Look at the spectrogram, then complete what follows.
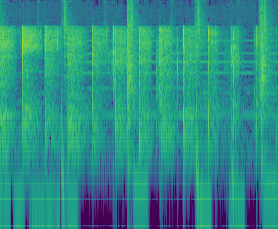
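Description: Applause from a small group for a departing member, a steady patter of overlapping hand claps with sharp, bright bursts and some dull thumps, fairly loud and uneven in rhythm, with no talking.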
